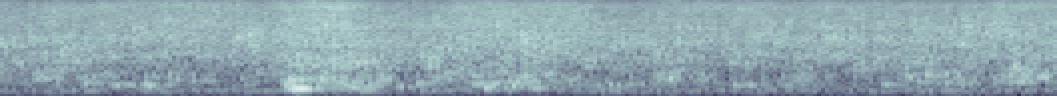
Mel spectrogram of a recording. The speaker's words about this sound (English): I'm holding the nozzle with one hand and rinsing the soap out with the other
